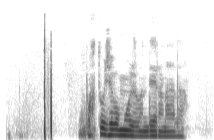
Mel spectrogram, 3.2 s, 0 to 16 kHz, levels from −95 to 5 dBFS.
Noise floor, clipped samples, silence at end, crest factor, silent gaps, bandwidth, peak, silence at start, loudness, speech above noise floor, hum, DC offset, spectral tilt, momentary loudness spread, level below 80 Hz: -61 dBFS; under 0.1%; 0.45 s; 24 dB; none; 7.6 kHz; -2 dBFS; 0.65 s; -24 LUFS; 39 dB; none; under 0.1%; -9.5 dB/octave; 17 LU; -58 dBFS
